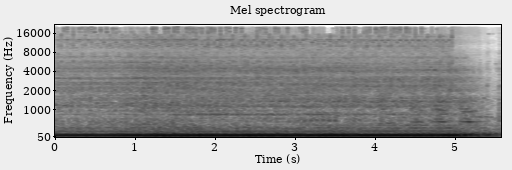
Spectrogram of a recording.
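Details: 2018 Hyundai Accent gasoline engine restarted after a cranking no-start was fixed by swapping relays, starts in one click: steady low, even idle hum, no shaking, knocks or misses, switched off near the end; healthy idle.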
